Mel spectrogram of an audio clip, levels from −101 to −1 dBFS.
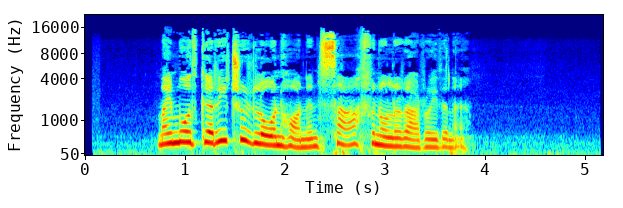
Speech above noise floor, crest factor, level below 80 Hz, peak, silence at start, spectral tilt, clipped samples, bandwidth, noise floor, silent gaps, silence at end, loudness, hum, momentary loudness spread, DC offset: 40 dB; 16 dB; -48 dBFS; -2 dBFS; 0.75 s; -4.5 dB/octave; under 0.1%; 15 kHz; -56 dBFS; none; 1.35 s; -16 LUFS; none; 10 LU; under 0.1%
